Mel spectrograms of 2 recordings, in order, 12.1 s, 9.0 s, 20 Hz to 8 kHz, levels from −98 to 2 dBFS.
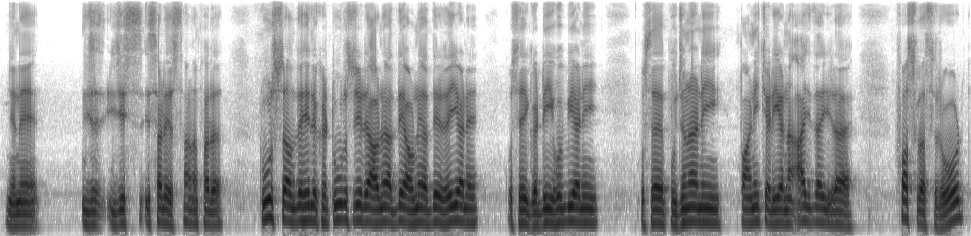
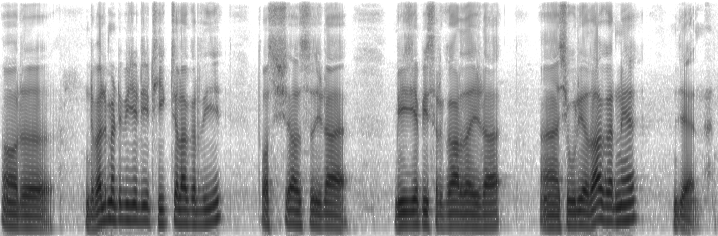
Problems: background sounds at intervals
